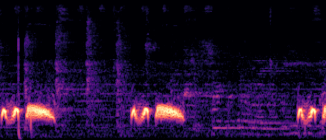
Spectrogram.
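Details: Spotted dove, a local field bird, cooing: two quick short notes, then a longer falling coo, repeated three times about every two seconds, with faint steady tones behind.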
